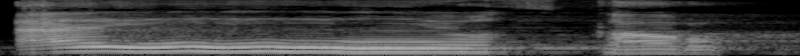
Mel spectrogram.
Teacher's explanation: یہاں ادغام مع الغنہ ہوگا کیونکہ نون ساکن کے بعد ادغام مع الغنہ کے 4 حرفوں میں سے یا آ جائے گی تو یہاں غنہ کر کے پڑھیں گے.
